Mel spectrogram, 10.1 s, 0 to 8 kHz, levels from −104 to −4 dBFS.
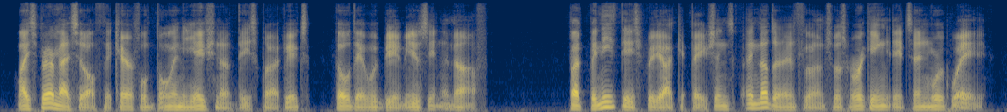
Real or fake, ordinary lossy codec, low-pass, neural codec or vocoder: fake; Opus, 64 kbps; 7.2 kHz; codec, 16 kHz, 1 kbps, FunCodec, trained on Chinese and English, 50 frames a second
